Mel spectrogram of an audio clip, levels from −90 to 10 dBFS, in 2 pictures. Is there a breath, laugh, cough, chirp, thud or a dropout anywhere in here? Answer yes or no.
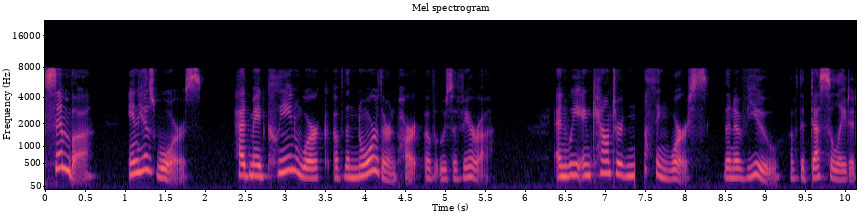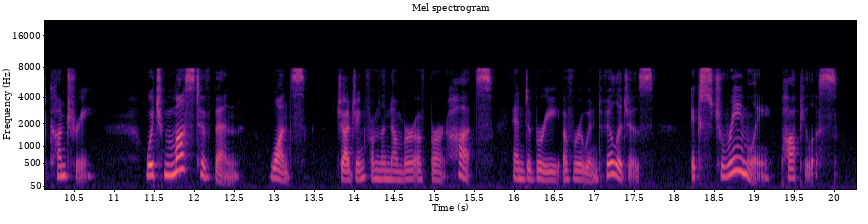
yes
